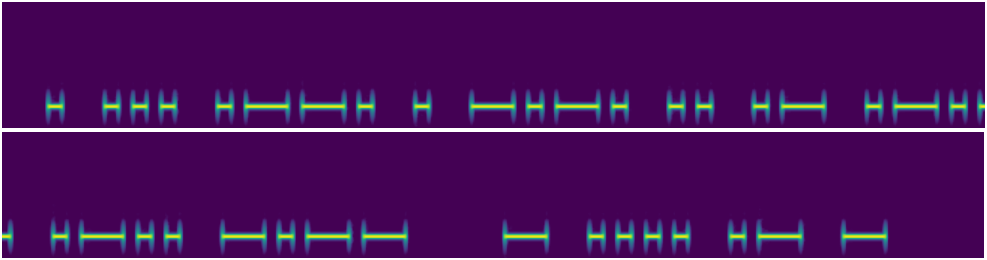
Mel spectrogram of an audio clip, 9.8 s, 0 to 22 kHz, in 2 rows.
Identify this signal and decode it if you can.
Morse code, heard as a keyed tone, about 17 wpm, 700 Hz. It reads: ESPECIALLY THAT
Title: Sentences from Top 1000 Words - Review Part 4 - 17wpm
